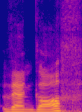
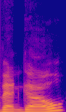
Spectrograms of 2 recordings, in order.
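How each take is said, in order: First: The name is said the British way. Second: The name is said the American way. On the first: "in England they call him Van Gogh" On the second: "in the United States we call him Van Gogh"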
